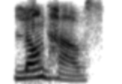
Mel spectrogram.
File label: "longhouse", Indian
